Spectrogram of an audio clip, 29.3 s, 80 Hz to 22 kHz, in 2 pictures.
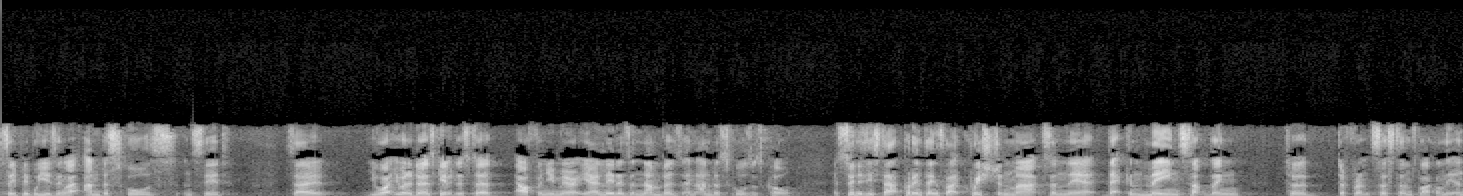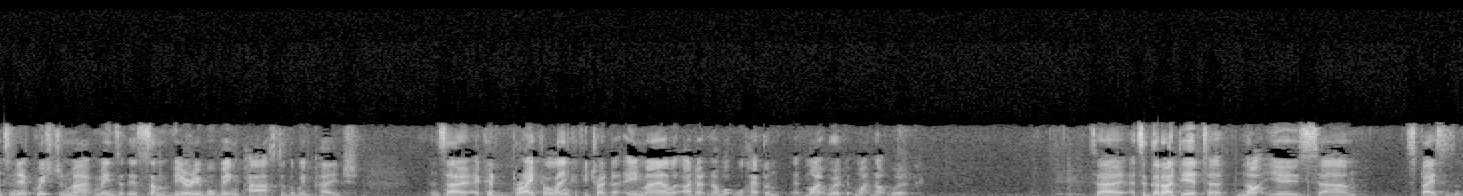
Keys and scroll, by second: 27.6 Left.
